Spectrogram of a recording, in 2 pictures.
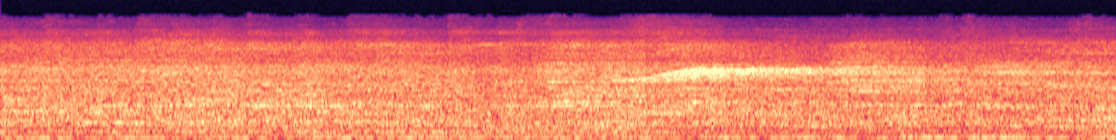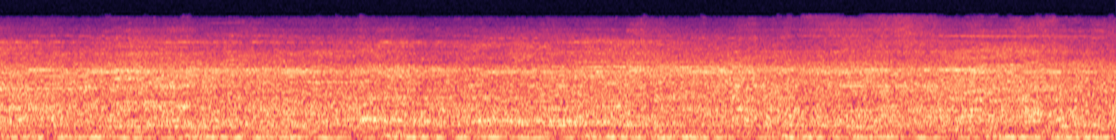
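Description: Children chatter in a large echoing hall.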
